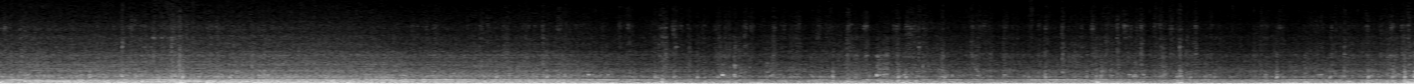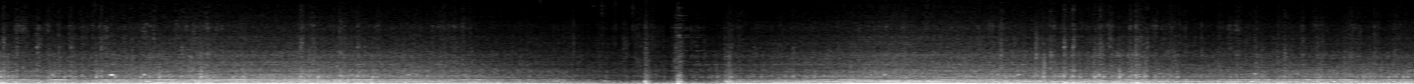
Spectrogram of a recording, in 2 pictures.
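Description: Vehicle engine running while driving slowly on a dirt forest road. About two-thirds of the way through, the engine note drops, then rises and falls again as the revs change.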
